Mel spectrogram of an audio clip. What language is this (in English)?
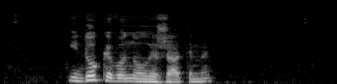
Ukrainian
